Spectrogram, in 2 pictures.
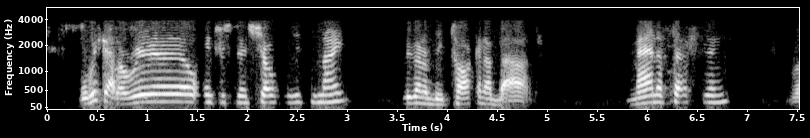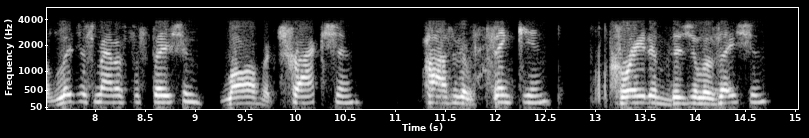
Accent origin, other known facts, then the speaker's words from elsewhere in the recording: Jamaica, New York, United States; I'm out of Jamaica, New York.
